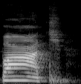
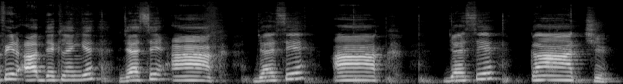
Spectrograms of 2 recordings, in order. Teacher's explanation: आपको मुख और नासिका दोनों से आवाज मिलेगा। इसी को हम बोलेंगे अनुनासिक।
